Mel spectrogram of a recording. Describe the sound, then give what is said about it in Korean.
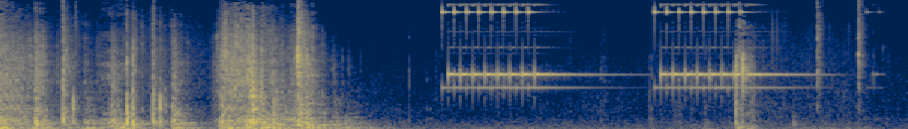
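A telephone rings twice in electronic trilling bursts, loudly, with a call from the Geoje police station, after some shuffling and knocking noises; a dull thunk lands between the rings. “저 자리 뜨면 바로 경찰에서 전화 올 겁니다.”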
